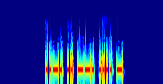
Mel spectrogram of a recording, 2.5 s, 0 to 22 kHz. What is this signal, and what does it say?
Morse code, heard as a keyed tone, about 44 wpm, 700 Hz. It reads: FIGHT
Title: ING Suffix - Top 100 Words with Base Words 45wpm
